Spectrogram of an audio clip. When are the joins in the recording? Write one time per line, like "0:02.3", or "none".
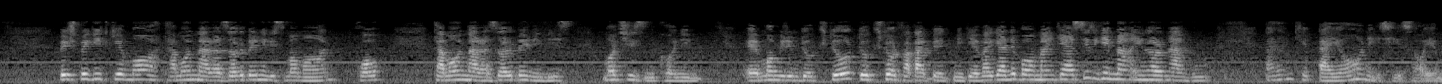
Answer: none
